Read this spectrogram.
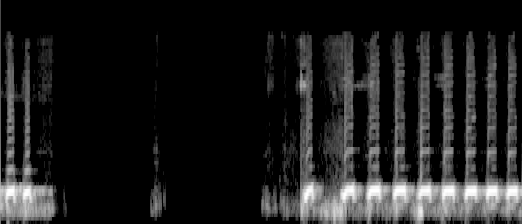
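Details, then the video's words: White-eared brown dove, known locally as alimokon, used as a lure sound for trapping: a short pair of hooting notes, a pause, then a steady series of low, rounded hoots about four per second. "The best White eared Brown Dove Chirping | Huni nang Alimokon"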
